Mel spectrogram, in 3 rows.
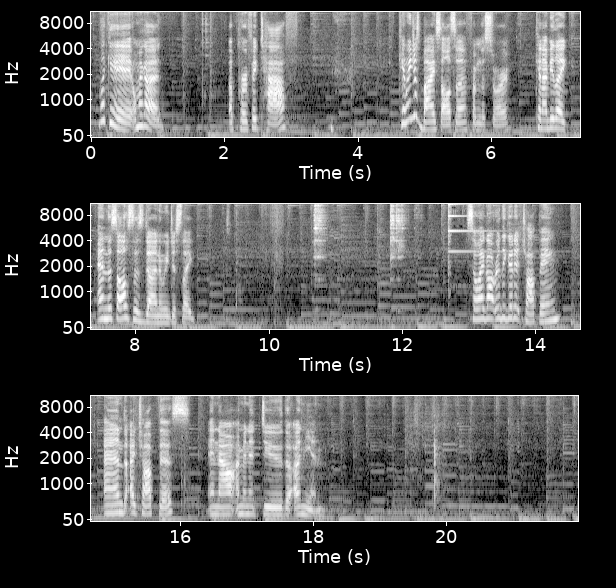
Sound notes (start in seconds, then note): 9.9 jazzy piano music; 12.6 bell dings; 18.9 chill jazzy music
